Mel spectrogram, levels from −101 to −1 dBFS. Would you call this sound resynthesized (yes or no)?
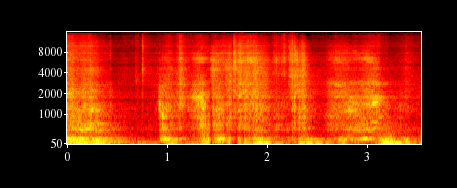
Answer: yes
